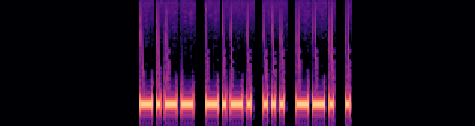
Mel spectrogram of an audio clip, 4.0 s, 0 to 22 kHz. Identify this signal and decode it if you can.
Morse code, heard as a keyed tone, about 36 wpm, 700 Hz. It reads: YCSGE
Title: Code Groups - 5 Letters - 35wpm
